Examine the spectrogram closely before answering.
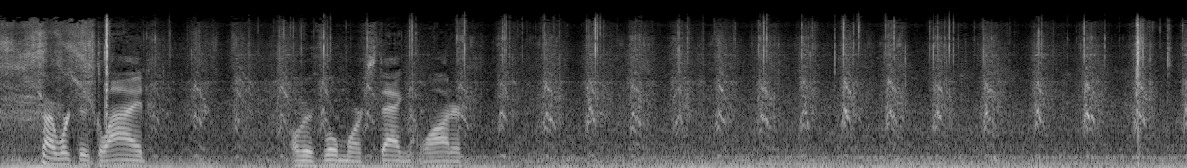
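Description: A fishing reel clicks rapidly as its line is wound in.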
